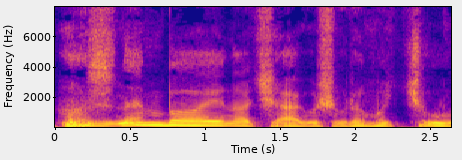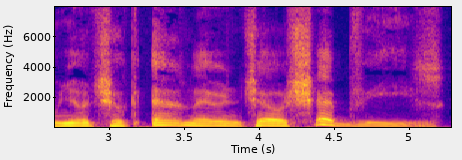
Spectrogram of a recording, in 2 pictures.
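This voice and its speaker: A man's voice: fairly low pitch, expressive, a little mellow, breathy edge, dry recording, studio quality, voice pushed up. A man voicing a frail seventy-year-old ox driver who speaks humbly and in a murmur. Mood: pleading. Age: 70s figure.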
